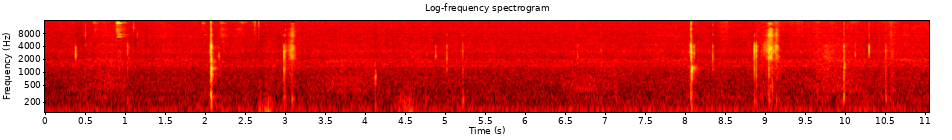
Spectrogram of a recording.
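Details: Hiccups: faint, brief clicking hiccup sounds recur at irregular intervals over steady room noise.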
